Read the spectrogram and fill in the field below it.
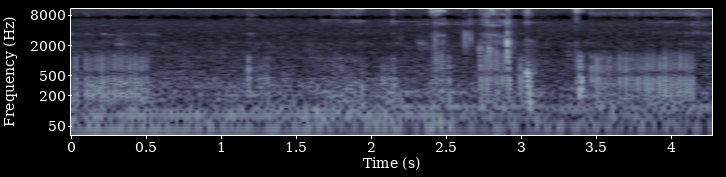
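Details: Domestic cat purring while hiccuping: a steady low rumbling purr throughout, broken by brief sharp clicks near three and three and a half seconds.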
